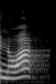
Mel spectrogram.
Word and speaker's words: Navoix: ok, poi c'era Adegliacco, DDA, Racchiuso, Reclus, Scluse, Ziracco Zerac, e Navoix. Noax, si legge la X? No. È Navoix?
